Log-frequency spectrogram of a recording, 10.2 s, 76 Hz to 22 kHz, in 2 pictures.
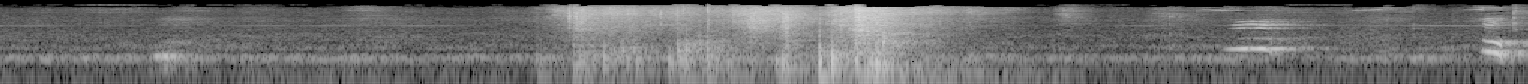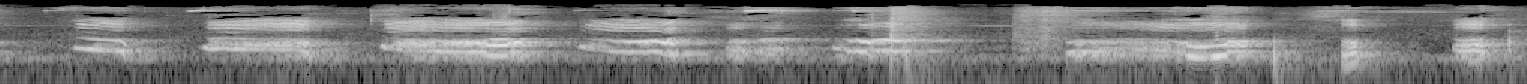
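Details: Labrador Retriever puppies, six littermates born January 18, 2022, in their sixth week on an indoor live puppy cam. After a burst of rustling, a quick run of high, tremulous whimpers and yips starts about four seconds in, over a steady low hum.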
